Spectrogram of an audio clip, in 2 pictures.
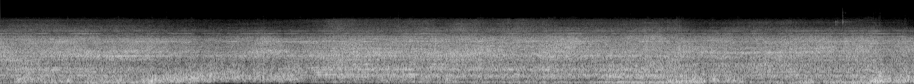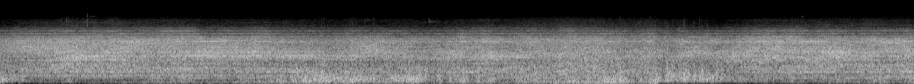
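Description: Airbus A330-243F freighter's Rolls-Royce Trent 700 jet engines at taxi power, a steady, continuous whine and rush with a fluctuating low rumble beneath.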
